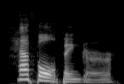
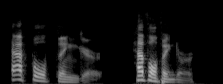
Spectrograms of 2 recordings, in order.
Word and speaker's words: Heffelfinger: I've been saying Heflinger all episode long. It is Heffelfinger. – Heffelfinger.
